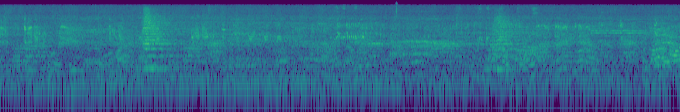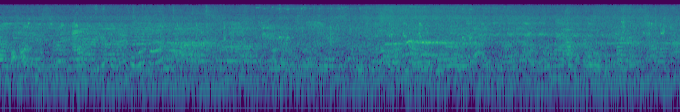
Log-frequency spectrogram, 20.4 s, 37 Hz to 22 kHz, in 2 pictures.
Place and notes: Trương Định, Châu Phú B, Châu Đốc, An Giang, Vietnam - Châu Đốc, Vietnam 01/2020
Châu Đốc soundscapes - chanting, swift farm, street sound, neighbors talking, laughing ** I was told that the old lady next door died, and these chants are part of ritual (catholic) after 100 days of mourning .... this is my personal favorite sound recording up to date, I was waiting for a moment on my recent trip to Vietnam, though it will be more nature like, but this one exceeded my expectations, please enjoy ...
